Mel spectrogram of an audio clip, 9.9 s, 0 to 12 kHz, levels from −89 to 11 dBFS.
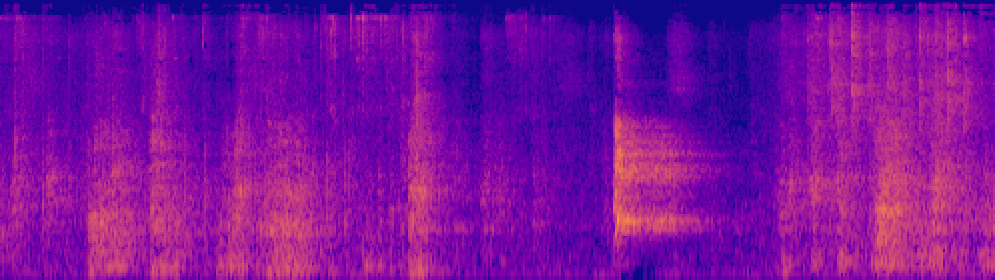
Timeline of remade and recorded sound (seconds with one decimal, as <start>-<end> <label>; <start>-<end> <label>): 0.0-2.0 recorded; 2.0-2.6 remade; 2.6-4.2 recorded; 4.2-4.8 remade; 4.8-9.9 recorded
